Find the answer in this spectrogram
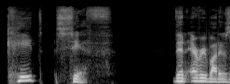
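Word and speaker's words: Cait Sith: Square enx posted on their Twitter that it's pronounced Kate Sith then everybody was like what it's caty because it's a Celtic gelic name I guess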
